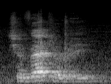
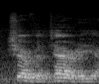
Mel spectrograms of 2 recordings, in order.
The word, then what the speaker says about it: Cerveteri: Anyway, C-E in Italian is ch. It's not s. In case you are wondering why you say ch. In Civeteri or Cerveteri, there are these mounds.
